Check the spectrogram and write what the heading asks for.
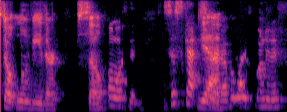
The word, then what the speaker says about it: Saskatchewan: Saskatchewan. I've always wondered if how to pronounce that properly. Sasquatch. Sort of like Sasquatch.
